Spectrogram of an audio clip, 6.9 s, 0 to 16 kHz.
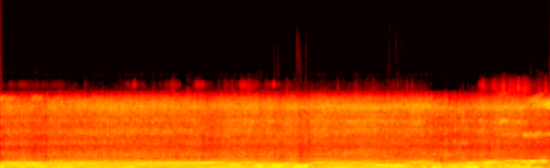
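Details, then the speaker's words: Old Poulan 3816 chainsaw, 16-inch bar, after repair, carburetor being tuned: two-stroke buzz surges and sags unevenly with throttle, won't settle, idle too low; low-speed mixture screw still lean and needs adjusting. "[Music] right still working on the low now I think I got the high about there that load still needs to go in my idle is too low so I'm going to raise my idle in"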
